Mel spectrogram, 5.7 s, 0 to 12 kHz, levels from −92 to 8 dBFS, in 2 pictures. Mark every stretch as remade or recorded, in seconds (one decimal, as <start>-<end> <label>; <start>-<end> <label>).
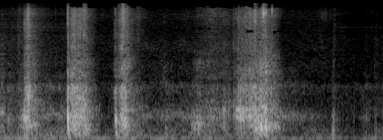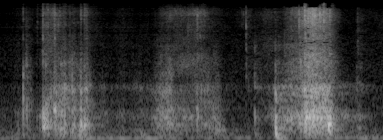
0.0-0.5 remade; 0.5-2.5 recorded; 2.5-4.6 remade; 4.6-5.7 recorded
